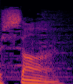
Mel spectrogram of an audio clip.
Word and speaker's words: sans: You get the right answer, you win a one-year subscription to Malloy Podcasts, sans the commercials. Is it sans or song? Song. You don't pronounce the S, right?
